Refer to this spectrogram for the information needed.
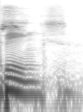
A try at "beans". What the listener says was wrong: A bean? You put a G on it.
